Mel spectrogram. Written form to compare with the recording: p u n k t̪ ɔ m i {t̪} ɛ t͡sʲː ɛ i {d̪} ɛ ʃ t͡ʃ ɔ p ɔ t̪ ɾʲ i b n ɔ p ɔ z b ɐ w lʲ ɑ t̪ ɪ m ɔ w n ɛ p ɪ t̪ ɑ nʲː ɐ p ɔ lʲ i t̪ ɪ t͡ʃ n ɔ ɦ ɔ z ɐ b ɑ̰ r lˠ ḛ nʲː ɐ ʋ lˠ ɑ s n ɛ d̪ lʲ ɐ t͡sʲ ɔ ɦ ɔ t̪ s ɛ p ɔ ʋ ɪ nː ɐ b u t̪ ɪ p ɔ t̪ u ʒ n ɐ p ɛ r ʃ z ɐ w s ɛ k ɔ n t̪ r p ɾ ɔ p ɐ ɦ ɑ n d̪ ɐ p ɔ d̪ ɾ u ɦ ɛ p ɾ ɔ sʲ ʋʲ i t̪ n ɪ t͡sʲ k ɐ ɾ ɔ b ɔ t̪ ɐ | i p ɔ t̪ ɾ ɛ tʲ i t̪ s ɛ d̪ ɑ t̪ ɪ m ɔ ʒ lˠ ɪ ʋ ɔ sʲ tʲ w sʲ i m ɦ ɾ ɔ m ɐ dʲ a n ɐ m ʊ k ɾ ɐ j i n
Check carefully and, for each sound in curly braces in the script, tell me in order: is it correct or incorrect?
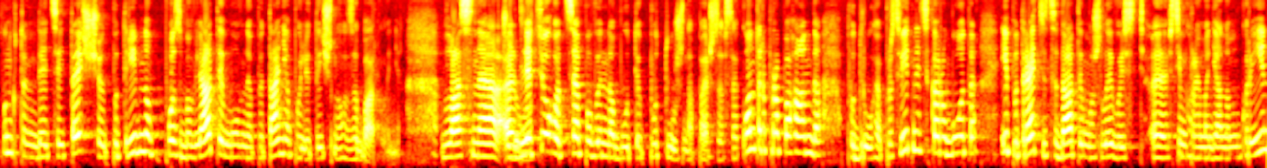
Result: incorrect: d̪, incorrect: t̪

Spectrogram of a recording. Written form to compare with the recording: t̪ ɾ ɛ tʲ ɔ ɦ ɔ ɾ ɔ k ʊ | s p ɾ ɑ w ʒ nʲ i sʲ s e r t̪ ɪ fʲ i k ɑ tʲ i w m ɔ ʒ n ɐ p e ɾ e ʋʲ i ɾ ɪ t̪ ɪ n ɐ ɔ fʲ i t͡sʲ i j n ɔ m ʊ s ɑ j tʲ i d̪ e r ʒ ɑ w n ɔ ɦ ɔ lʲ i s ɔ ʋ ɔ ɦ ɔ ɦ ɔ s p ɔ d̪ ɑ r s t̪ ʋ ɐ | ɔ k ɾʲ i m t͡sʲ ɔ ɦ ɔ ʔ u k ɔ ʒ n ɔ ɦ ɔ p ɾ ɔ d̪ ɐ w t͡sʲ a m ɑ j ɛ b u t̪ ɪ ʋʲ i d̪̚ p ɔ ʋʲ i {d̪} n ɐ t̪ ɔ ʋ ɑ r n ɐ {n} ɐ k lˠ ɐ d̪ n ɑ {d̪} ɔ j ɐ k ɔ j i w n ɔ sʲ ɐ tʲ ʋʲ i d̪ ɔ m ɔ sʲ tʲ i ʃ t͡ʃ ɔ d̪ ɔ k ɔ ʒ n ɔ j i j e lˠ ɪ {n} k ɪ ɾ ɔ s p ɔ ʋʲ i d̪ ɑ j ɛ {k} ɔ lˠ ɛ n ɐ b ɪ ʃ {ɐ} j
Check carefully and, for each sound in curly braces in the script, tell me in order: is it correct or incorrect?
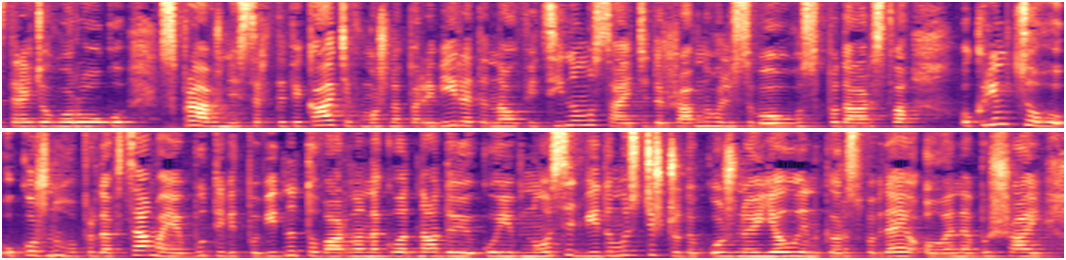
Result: correct, correct, correct, correct, incorrect: ʔ, incorrect: ɑ

